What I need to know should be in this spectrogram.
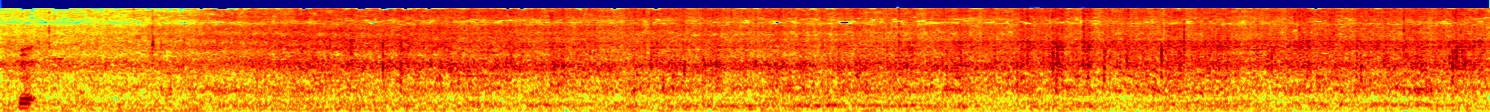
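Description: A fountain jet splashes steadily into a pool.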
